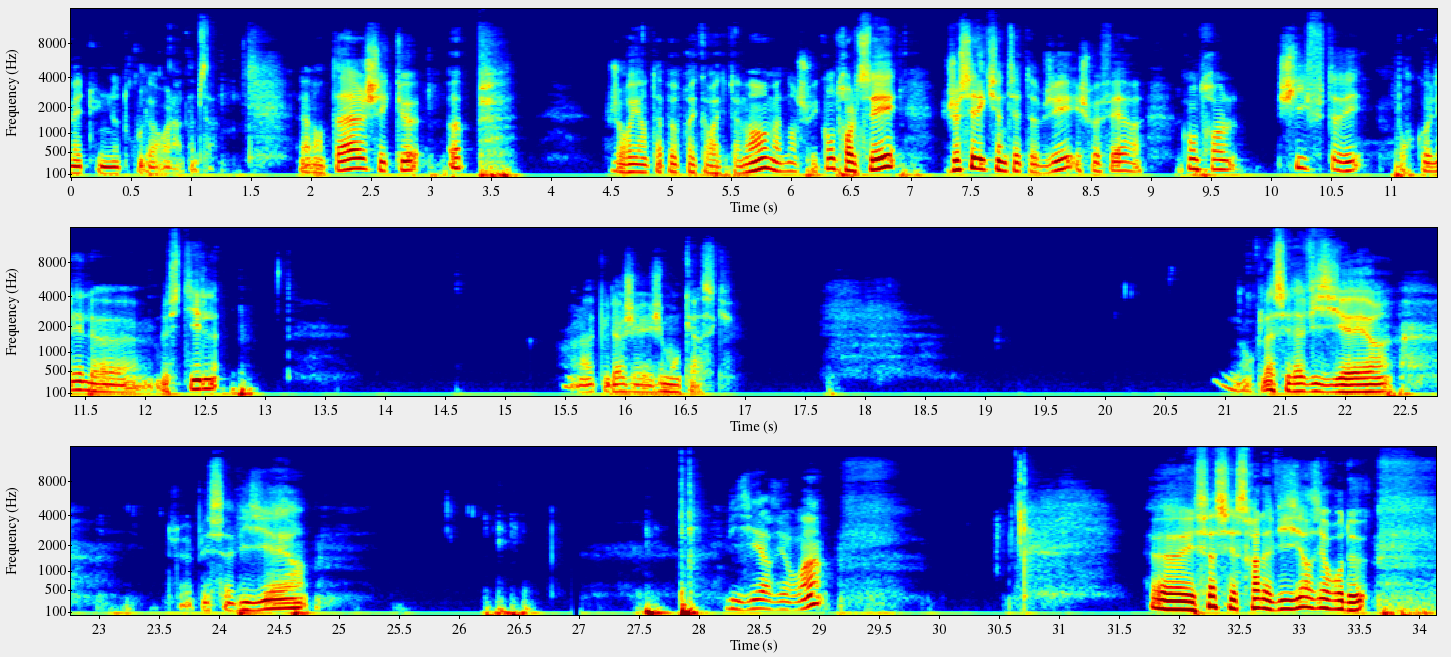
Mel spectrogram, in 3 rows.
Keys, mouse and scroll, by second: 0.4 click, 1.2 F1, 3.6-5.1 drag, 6.4 c, 6.9 F2, 7.6 click, 11.0 ctrl+shift+v, 12.0 middle click, 14.6-16.0 drag, 21.1 click, 21.2 click, 22.3 v, 23.1 Caps_Lock, 24.1 Caps_Lock, 24.6 Caps_Lock, 25.9-26.8 typing, 27.8 Return, 32.7 click, 33.3 click, 33.5 click.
